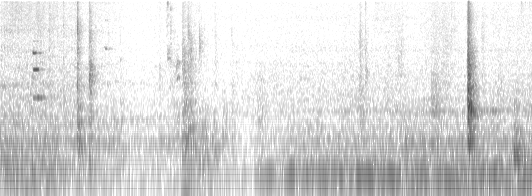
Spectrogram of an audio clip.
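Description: Otis hydraulic elevator car: a short beep, then the car doors sliding shut with a thump about four seconds in. From about five seconds a steady low hum sets in as the car starts to move, with a sharp click near the end.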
